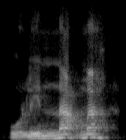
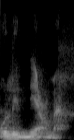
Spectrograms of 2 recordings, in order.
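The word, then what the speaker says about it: أُولِي النَّعْمَةِ: Bapak Ibu yang kemuliakan, cara membacanya adalah uli na'mah, bukan uli ni'mah. Uli na'mati.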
